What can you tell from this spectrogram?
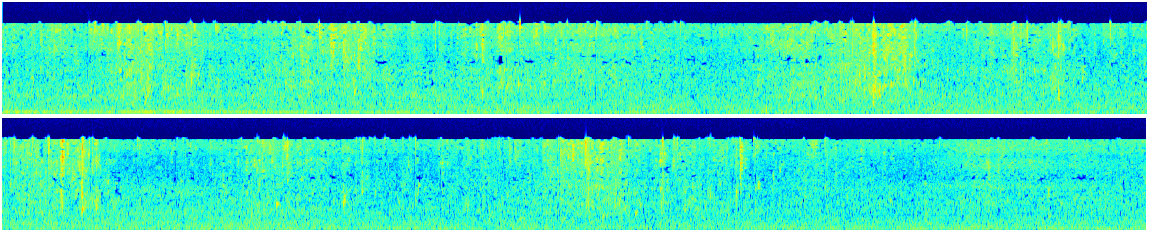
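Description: Water lapping and washing against the shore in a steady wash, with a few sharper splashes.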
